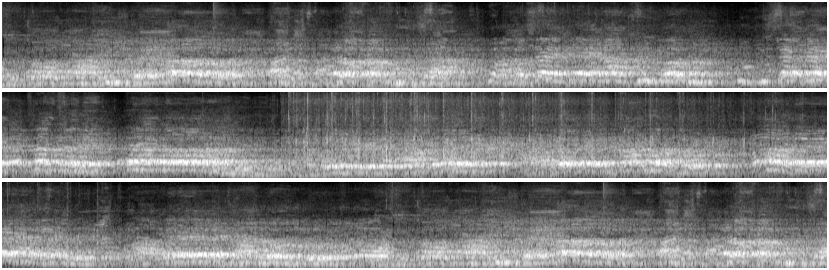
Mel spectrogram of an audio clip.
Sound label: ale, fan chants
